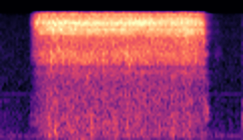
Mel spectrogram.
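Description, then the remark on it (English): A single steady hiss made by a voice on the letter S imitating a snake, breathed out through the mouth as a breathing exercise, a sustained S sound held evenly for under two seconds, fairly loud, starting and stopping cleanly. “And we're going to do it on the letter S, like a hissing snake.”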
